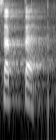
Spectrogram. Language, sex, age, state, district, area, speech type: Sindhi, female, 45-60, Madhya Pradesh, Katni, rural, read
